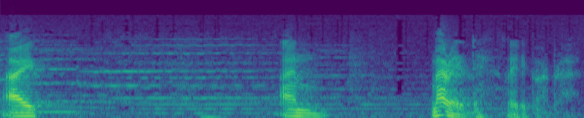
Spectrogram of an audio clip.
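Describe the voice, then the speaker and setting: A man playing a formal, dutiful, restrained sea captain with halting speech in an old-time radio drama. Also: low-pitched, exaggerated voice. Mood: guarded, troubled. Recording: muffled old radio broadcast with music.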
